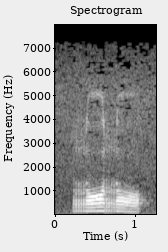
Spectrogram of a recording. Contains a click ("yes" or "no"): no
